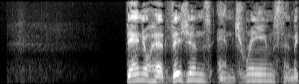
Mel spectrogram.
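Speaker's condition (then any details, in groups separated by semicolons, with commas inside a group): No condition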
